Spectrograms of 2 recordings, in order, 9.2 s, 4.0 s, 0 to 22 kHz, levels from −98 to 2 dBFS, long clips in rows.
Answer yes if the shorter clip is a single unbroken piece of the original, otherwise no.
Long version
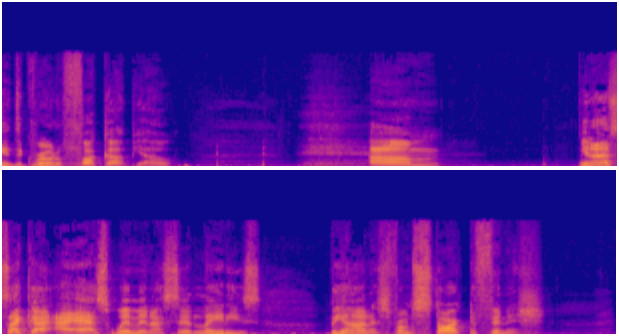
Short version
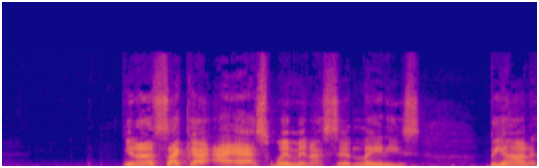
yes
